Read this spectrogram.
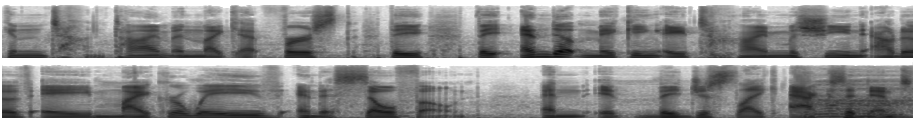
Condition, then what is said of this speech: Stuttering. So it's technically, it's a speech impediment.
